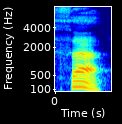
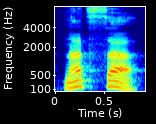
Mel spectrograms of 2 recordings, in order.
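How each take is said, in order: First: The syllable begins with a 'th' sound. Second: The syllable begins with an 's' sound. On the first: The speaker calls it right. "Tha, not sa" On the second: The speaker calls it wrong. "A lot of people read that sa"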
